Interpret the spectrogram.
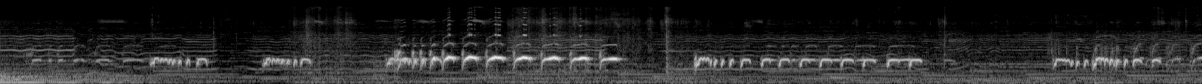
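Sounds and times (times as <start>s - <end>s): doves cooing: 0.0s - 12.0s.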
